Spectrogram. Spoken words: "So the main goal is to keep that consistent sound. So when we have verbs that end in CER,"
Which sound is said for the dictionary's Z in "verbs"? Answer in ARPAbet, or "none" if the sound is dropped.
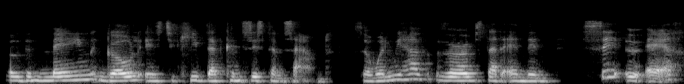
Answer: Z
